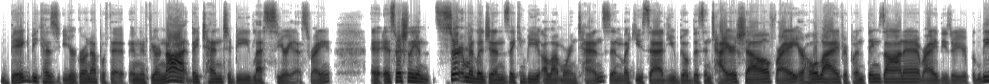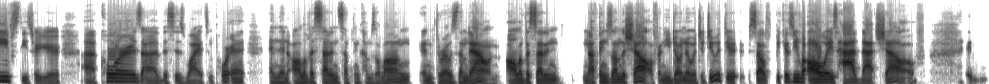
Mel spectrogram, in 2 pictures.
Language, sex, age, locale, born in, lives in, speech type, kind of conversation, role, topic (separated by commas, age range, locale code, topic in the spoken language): English, female, 20-24, en-US, United States, United States, conversation, unstructured, none, How have your beliefs, doubts, and search for meaning shaped who you are?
